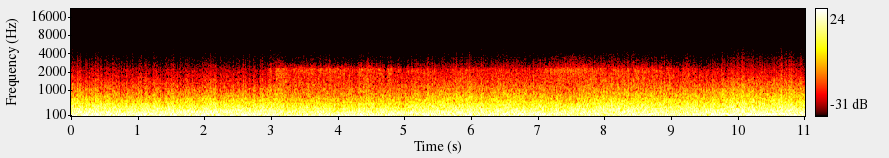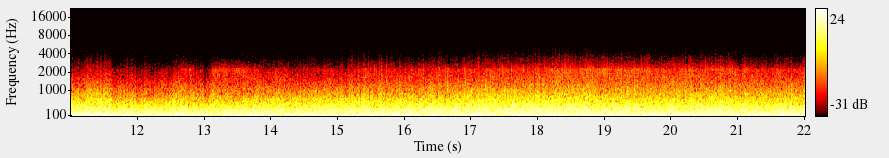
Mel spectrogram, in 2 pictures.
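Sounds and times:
quad engine droning: 0:00.0 - 0:22.0.

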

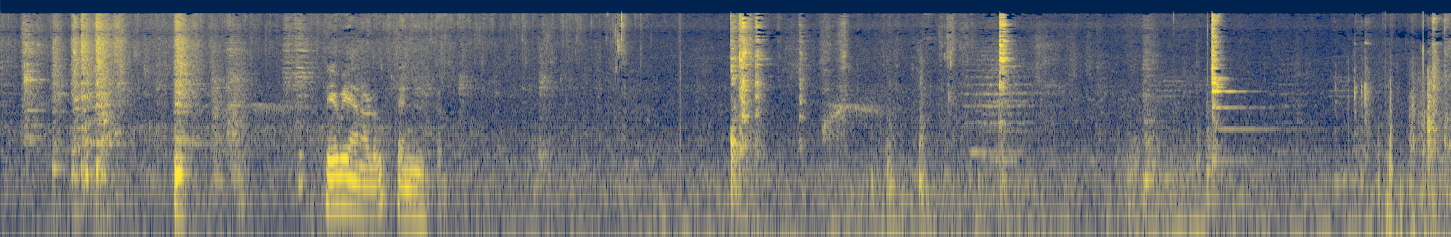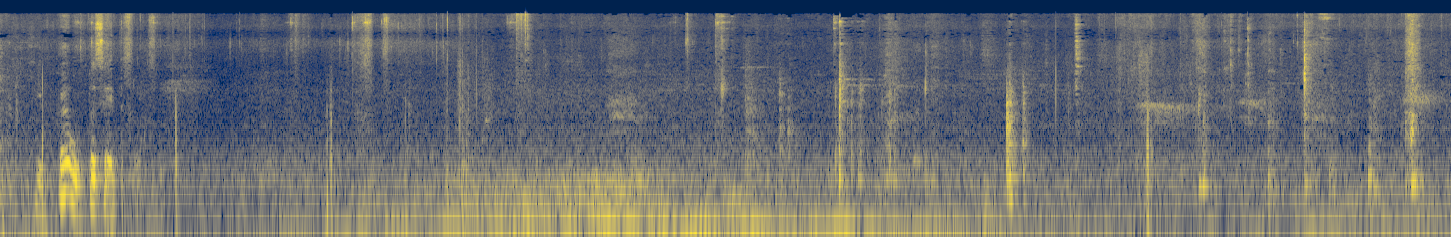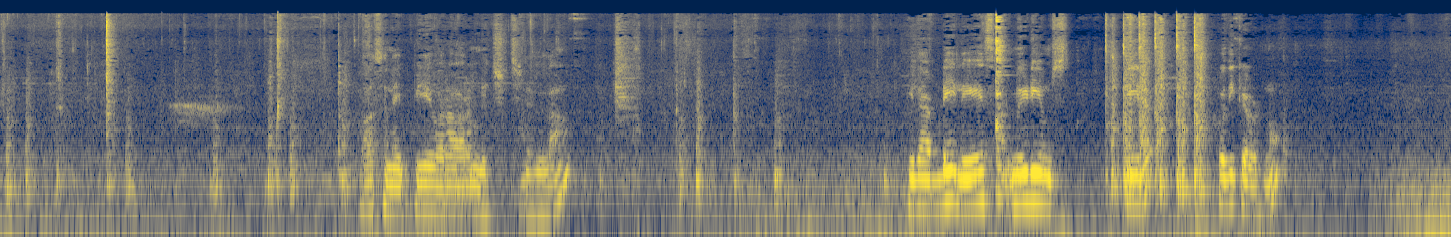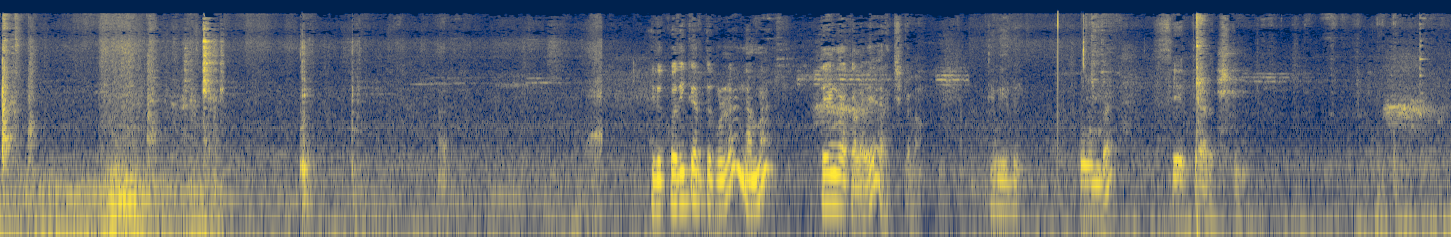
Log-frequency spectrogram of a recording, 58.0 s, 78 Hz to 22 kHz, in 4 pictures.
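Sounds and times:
ladle clinking against pan: 0:12.1 - 0:12.9.

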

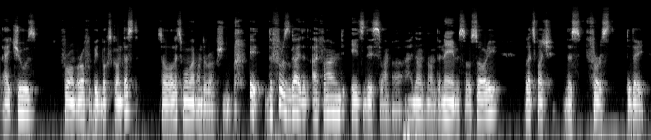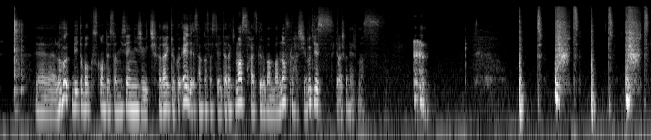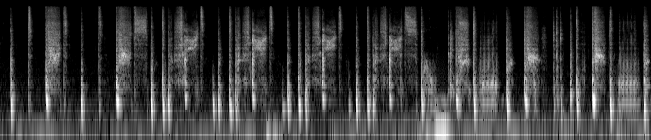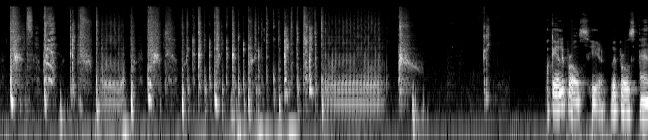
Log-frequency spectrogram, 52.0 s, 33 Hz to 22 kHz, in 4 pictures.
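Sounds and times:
person beatboxing: 0:23.4 - 0:47.6, 0:48.7 - 0:49.0.

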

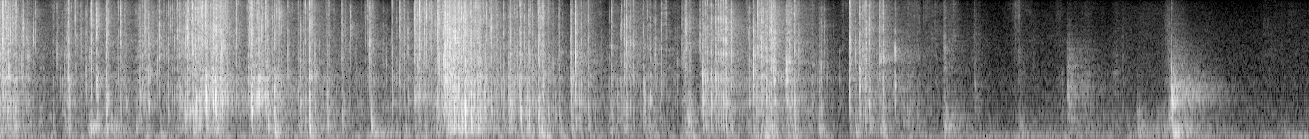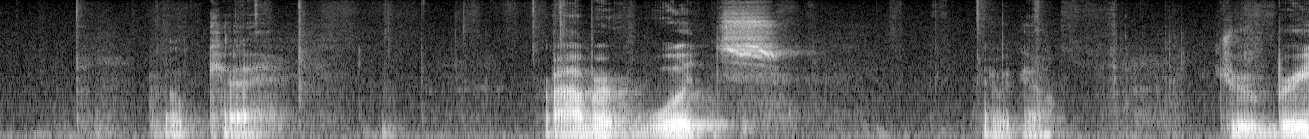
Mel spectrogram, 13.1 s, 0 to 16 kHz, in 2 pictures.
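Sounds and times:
plastic wrapper crinkling and tearing: 0:00.0 - 0:04.8.

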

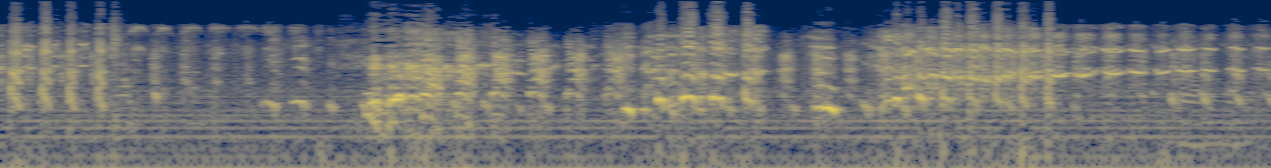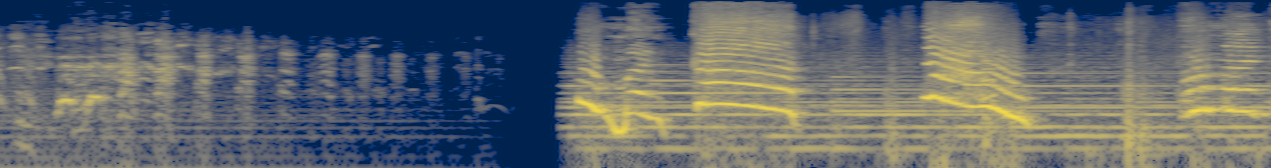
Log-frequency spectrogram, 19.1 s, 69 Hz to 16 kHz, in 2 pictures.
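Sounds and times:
man laughing hard: 0:00.0 - 0:13.4.

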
